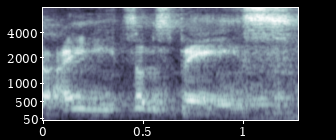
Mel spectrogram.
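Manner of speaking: mocking the man who wanted space. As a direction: repeat the stuck-up line softly and slowly. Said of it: "I prefer that to".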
